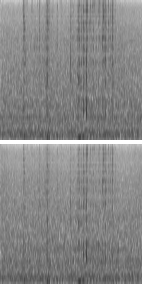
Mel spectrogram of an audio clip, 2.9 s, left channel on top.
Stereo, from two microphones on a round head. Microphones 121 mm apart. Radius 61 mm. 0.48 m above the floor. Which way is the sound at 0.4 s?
30° left (ahead or behind).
